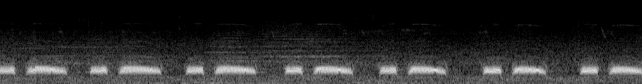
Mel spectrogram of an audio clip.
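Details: Spotted dove giving its provoking coo: loud, clear low notes in short-long pairs, repeated evenly about once a second against a quiet background.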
